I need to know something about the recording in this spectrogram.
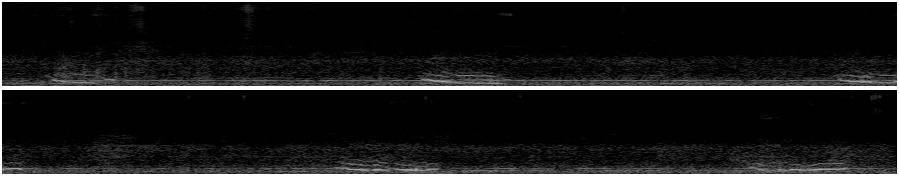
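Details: A flat-nosed cat sleeping deeply and snoring loudly; low, wavering rumbling snores come about every four seconds, each a short drawn-out wheeze, over a constant background hum.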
